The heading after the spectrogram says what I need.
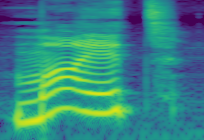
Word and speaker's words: might: لو عندنا اي جي اتش تي في اي كلمة بتتنطق ايه؟ ايت. الجي اتش بتبقى سايلنت، مش بننطقها، اتفقنا؟ زي كلمة blight, flight, might, right, height, fight, sight, light زي ما ظاهر كده معانا، اوكي؟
